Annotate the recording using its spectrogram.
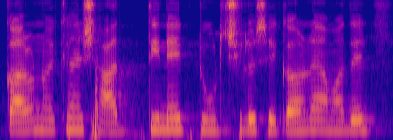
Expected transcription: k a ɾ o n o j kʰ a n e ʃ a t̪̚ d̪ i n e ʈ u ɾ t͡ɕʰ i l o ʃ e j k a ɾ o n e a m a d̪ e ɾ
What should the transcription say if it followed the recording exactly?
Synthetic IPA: k a ɾ o n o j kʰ a n e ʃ a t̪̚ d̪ i n e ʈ u ɾ t͡ɕʰ i l o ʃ e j k a ɾ o n e a m a d̪ e ɾ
